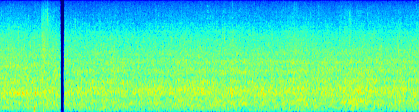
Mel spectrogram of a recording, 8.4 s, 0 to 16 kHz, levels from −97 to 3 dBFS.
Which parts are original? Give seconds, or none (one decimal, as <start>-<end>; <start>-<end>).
0.0-8.4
